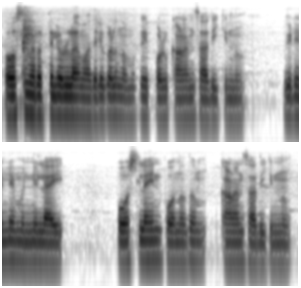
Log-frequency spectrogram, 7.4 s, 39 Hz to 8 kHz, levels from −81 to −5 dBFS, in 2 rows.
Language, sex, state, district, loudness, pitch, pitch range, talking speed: Malayalam, male, Kerala, Kollam, -20 LUFS, 105 Hz, 100-110 Hz, 115 wpm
